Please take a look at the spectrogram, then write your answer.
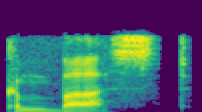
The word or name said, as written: combust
